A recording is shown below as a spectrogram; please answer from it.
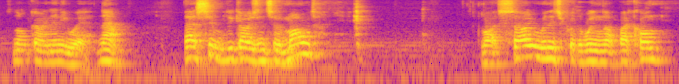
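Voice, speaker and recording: This is a casual workshop demonstration by a British antenna maker in a small indoor space, where he talks the viewer through each step and keeps asking "all right?" and "okay?". His voice is on the high side and darkish, at a normal speed, and the audio is poor.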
